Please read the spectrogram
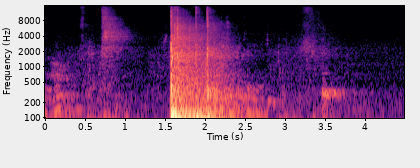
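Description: A body landing on the tatami mats in a breakfall: one loud thud with a slap, about one and a half seconds in, dying away over about a second in the hall.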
